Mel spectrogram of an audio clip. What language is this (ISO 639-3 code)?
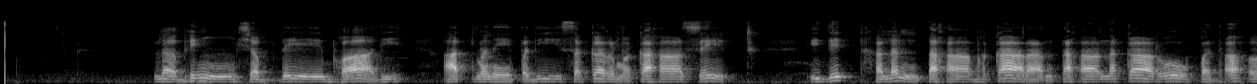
san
